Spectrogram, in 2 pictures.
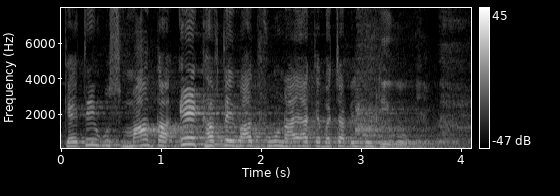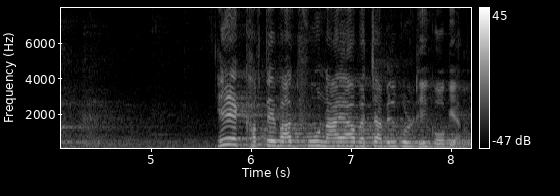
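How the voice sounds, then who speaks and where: A man's voice: very high voice, fairly bright tone. A man preaching a sermon and telling a story in an earnest way, repeating his key phrases for emphasis. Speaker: Islamic scholar and preacher. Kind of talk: sermon with an anecdote. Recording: echoey hall with faint background noise.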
